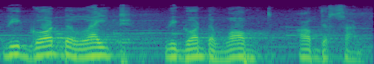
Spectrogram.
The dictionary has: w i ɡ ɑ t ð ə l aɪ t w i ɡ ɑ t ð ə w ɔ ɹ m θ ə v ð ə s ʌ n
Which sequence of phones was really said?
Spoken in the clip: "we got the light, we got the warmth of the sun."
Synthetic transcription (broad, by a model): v i ɡ ɑ t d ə l aɪ t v i ɡ ɑ t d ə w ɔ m t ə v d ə s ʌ n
